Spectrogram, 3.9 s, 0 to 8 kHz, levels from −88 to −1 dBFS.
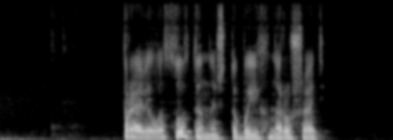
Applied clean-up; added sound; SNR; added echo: classical method WPE with log-MMSE.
